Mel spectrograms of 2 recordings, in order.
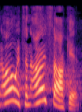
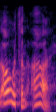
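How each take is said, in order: First: Higher, louder "Oh, it's an eye socket" as the punchline lands; excited discovery. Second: Quiet, higher "Oh, it's an eye" as a soft discovery; mild realization. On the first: Young man praying solves the picture puzzle, excited. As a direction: announce the answer with delight. Realizing the vision's meaning. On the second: Young man praying sees a picture, quietly surprised. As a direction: murmur it as if just noticing. First puzzled guess in vision. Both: Retold or imitated.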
